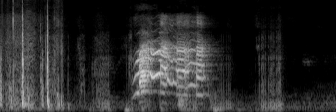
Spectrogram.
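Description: Knocks and rustling from handling and jostling early on, then about a second and a half in a single high-pitched, wavering vocal cry lasting about a second.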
